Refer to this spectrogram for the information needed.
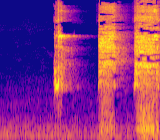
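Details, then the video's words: Close black francolin, locally Kaala Teeter, in Nawabshah, Pakistan: three loud harsh notes, a short sharp first one followed by two longer rasping ones in quick succession. "Kaala Teeter (Voice Only) | Black Francolin | Black Partridge"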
